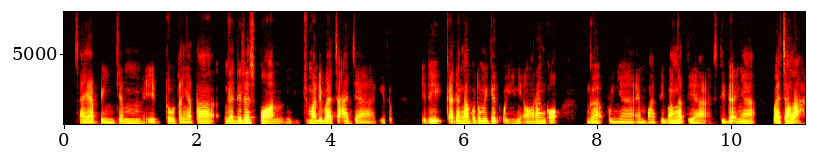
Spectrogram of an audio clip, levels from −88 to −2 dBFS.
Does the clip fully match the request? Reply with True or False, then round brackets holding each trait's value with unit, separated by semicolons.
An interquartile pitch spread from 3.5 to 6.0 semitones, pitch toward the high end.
False (5.0 semitones; 125 Hz)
